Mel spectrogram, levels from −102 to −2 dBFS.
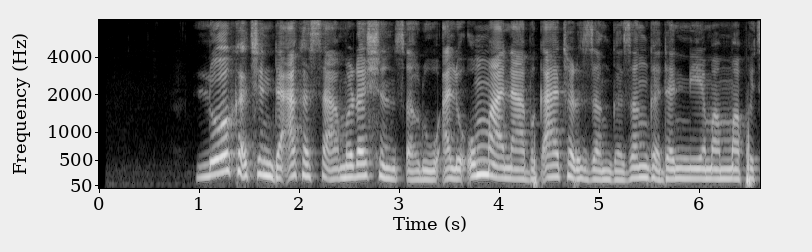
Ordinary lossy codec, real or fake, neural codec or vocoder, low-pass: none; real; none; none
